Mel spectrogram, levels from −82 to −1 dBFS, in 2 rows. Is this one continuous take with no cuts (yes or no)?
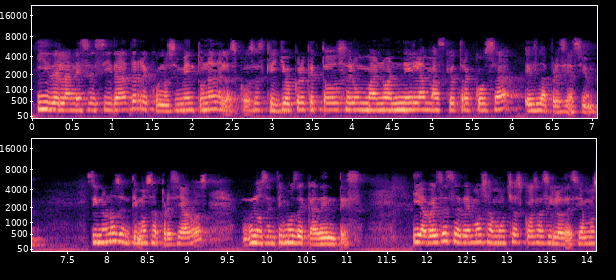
yes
